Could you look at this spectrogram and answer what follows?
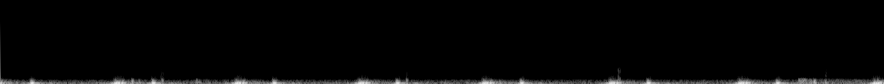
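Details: Low-pitched heartbeat about 48 per minute with a soft extra low thud after the second sound: a third heart sound (S3) heard at the mitral area (apex).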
